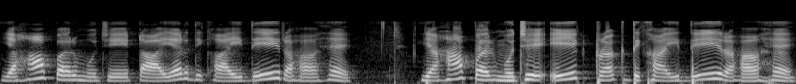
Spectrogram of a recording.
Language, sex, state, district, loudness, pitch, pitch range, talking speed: Hindi, female, Madhya Pradesh, Katni, -16 LUFS, 190 Hz, 170-215 Hz, 130 wpm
